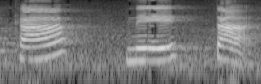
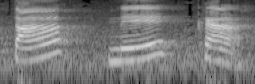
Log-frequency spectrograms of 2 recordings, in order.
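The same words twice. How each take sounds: First: Caneta said slowly, each syllable clear, falling at the end; slow demo word. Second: Slow reversed word. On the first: Teacher modelling the original word for the kids, slowly. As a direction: spell out caneta slowly in sound, ca-ne-ta. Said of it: "Essa é a importância". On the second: Teacher modelling the swapped-syllable word for the kids, slowly. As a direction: lay out taneca slowly so the swap is heard. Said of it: "depois eu falo taneca". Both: Shown as a demonstration.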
